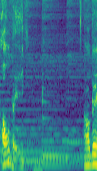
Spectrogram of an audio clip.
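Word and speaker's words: albeit: lot albe D how do you pronounce itbe it allbe okay it's not albe it's all Obe halfheartedly okay cool this means do okay all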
